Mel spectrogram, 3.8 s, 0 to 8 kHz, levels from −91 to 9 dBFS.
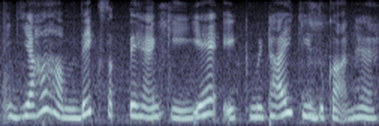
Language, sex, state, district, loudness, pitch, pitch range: Hindi, female, Himachal Pradesh, Shimla, -15 LUFS, 230 Hz, 210-260 Hz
